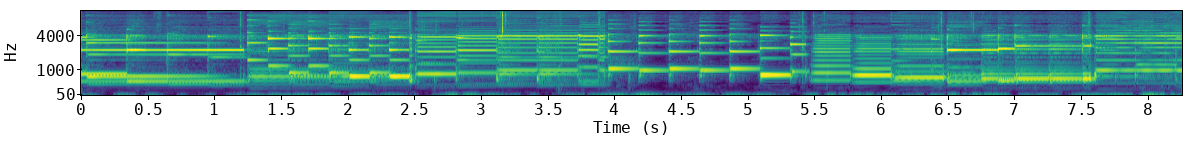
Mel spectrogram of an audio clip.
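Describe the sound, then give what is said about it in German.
A wireless doorbell, triggered by its battery-powered motion sensor and offering 32 selectable melodies, plays an electronic chime melody: a string of bright, tonal notes stepping up and down in pitch at a steady pace, fairly loud with no talking over it. “Wenn Ihnen das nicht gefällt, Sie können insgesamt 32 unterschiedliche Melodien wählen.”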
